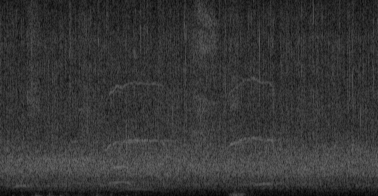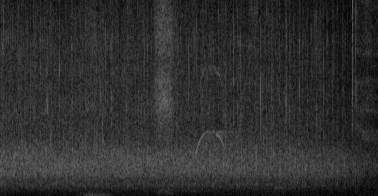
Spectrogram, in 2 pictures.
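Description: Large audience applauding steadily, with a few faint calls over the clapping, tapering off at the end.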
